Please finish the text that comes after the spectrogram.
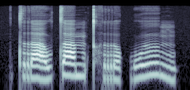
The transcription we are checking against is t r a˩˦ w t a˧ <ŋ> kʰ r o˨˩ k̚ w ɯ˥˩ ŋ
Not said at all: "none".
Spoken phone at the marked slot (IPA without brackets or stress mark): m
